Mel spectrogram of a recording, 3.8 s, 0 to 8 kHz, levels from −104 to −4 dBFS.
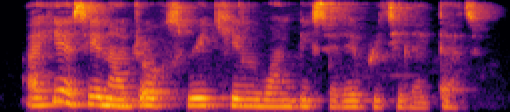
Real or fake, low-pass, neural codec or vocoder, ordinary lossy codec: real; 7.2 kHz; none; none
